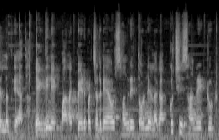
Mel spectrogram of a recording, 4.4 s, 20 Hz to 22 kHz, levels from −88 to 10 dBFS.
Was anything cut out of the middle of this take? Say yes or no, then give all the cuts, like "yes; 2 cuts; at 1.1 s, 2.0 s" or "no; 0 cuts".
no; 0 cuts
